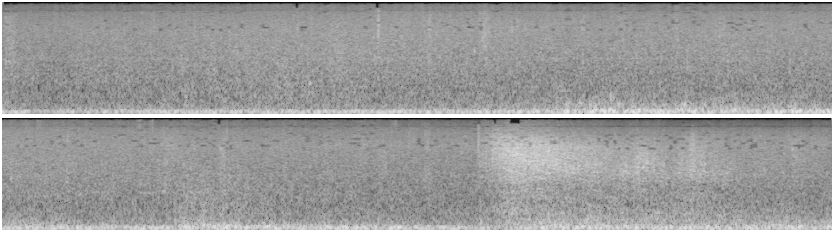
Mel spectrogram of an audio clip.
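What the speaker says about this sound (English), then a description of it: "The lightning strikes can be deadly out here." Thunder from lightning strikes during a storm in a video game: a continuous heavy rumbling roar with rain-like hiss, swelling into a sharper crackling burst near the end, with no voices.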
